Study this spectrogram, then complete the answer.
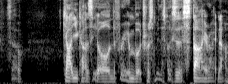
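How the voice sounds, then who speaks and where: In a British accent, a man talks at a very fast pace. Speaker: vlogger and gamer. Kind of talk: casual talk to camera.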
